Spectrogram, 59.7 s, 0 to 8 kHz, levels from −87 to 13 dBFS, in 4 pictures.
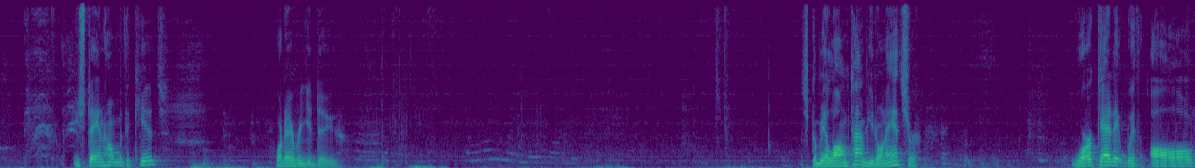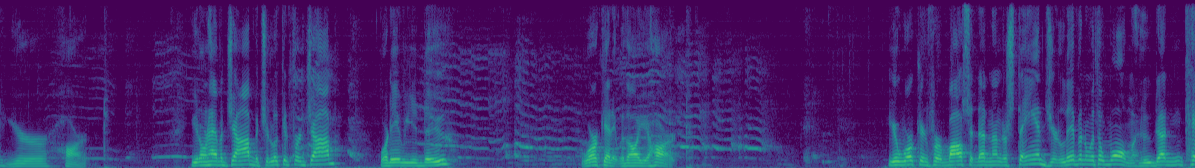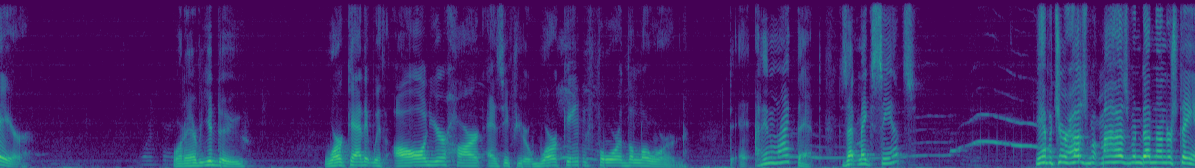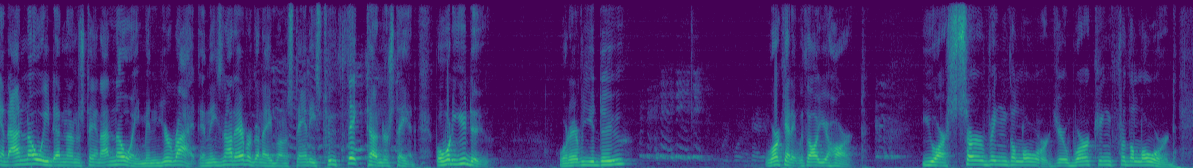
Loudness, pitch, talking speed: -23 LUFS, 170 Hz, 150 wpm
